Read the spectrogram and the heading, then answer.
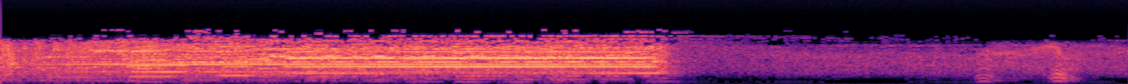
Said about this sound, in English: Hey, look, the train's off the track.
